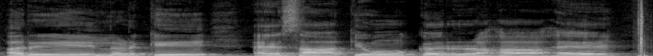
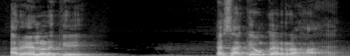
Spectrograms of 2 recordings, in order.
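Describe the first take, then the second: First: It is read flatly, word by word. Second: It is said with a warning expression.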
